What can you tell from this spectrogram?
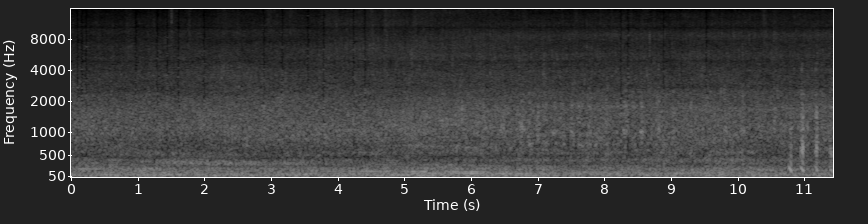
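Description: Steady low outdoor background rumble with a soft hiss and no distinct events; a man's voice begins near the end.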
